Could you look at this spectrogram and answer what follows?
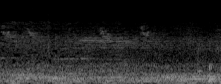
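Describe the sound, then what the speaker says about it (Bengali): A racing pigeon coos softly and close by in a quiet setting, a low murmuring call with a faint chirp near the end and no speech. "এই যে আরেকটা কবুতর আমি দেখাই"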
